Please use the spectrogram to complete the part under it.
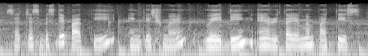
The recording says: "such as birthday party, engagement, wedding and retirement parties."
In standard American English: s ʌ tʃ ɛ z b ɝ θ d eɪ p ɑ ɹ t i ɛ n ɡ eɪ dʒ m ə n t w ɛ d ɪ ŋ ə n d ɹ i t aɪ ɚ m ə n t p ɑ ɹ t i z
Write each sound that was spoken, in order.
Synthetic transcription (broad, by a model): s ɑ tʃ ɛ s b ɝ s d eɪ p ɑ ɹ t i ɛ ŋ ɡ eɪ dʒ m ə n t w ɛ d ɪ ŋ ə n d ɹ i t aɪ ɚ m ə n p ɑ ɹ t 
